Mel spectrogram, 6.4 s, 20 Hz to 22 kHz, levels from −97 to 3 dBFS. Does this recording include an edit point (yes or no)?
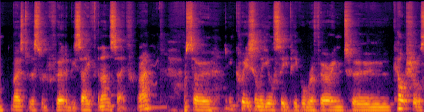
yes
